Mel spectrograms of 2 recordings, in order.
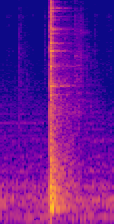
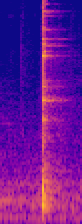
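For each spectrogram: First: One sharp metallic clank with a brief bright ring; a hammer blow on an iron plate that dents but stays whole. Second: One sharp, bright clink with high ringing overtones that fade fast; the zirconia ceramic plate stays whole.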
